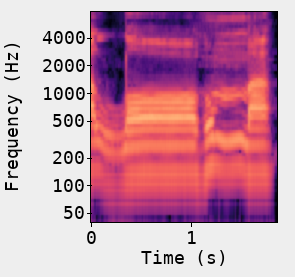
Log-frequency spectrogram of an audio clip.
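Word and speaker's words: اللَّهُمَّ: সুবহানাকা আল্লাহুম্মা।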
